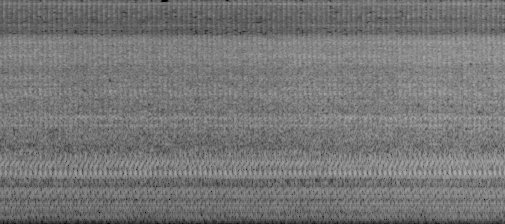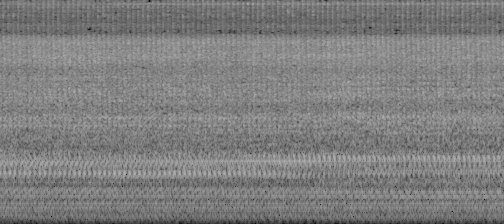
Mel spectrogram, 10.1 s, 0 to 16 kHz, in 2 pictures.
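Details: Kia Bongo III J3 Euro 4 diesel after replacing all 4 injectors and cleaning filter and tank, done for misfire, vibration and black smoke: steady even diesel clatter at constant idle, no misses or knocks; normal idle.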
